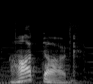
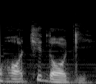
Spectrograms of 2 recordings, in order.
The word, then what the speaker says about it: hot dog: Então, pronúncia correta: hot dog. E não hot dog.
